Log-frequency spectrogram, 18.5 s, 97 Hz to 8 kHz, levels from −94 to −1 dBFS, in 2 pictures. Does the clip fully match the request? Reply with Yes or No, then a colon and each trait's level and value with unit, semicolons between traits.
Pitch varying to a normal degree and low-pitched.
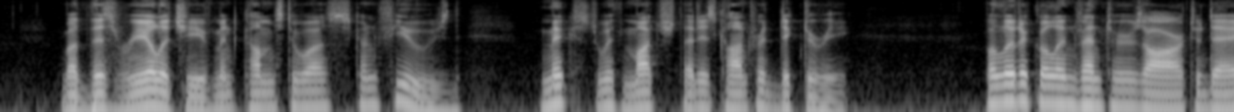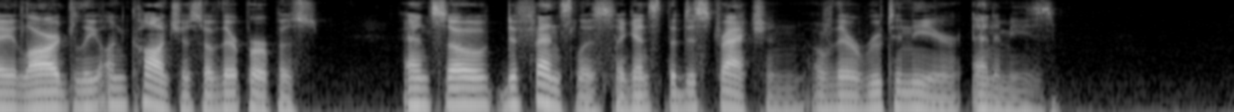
Yes: average, 3.8 semitones; low, 105 Hz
